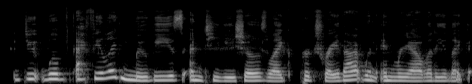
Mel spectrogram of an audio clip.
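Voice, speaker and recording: A woman with a fairly low pitch. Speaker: podcast host. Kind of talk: casual chat.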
